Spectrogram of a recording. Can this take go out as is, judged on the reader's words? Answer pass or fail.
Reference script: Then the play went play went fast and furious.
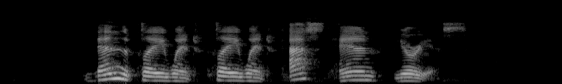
pass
